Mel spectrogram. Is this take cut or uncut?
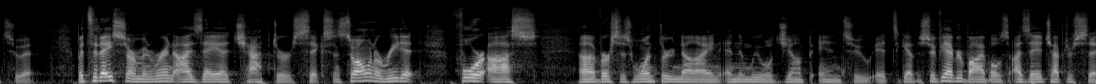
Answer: uncut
